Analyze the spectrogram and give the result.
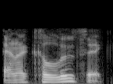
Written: anacoluthic

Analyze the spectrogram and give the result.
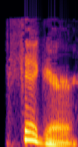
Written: figger

